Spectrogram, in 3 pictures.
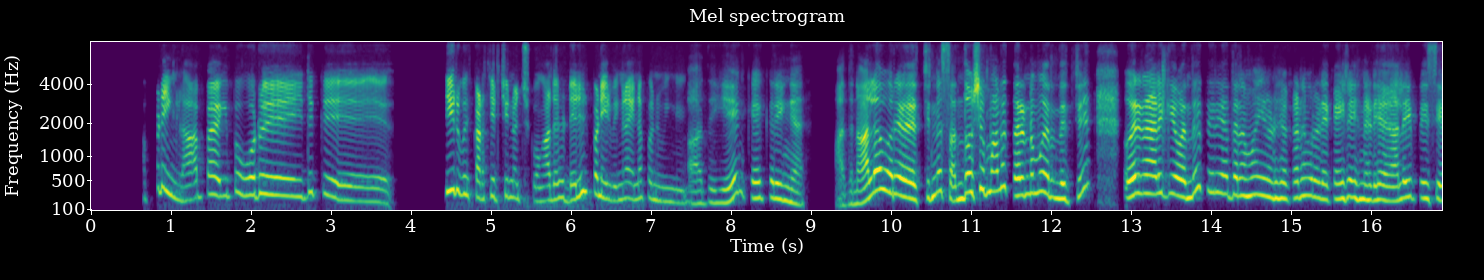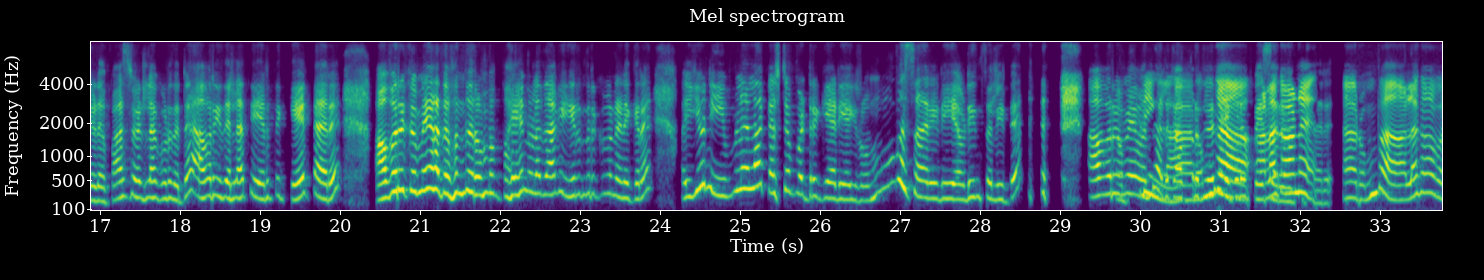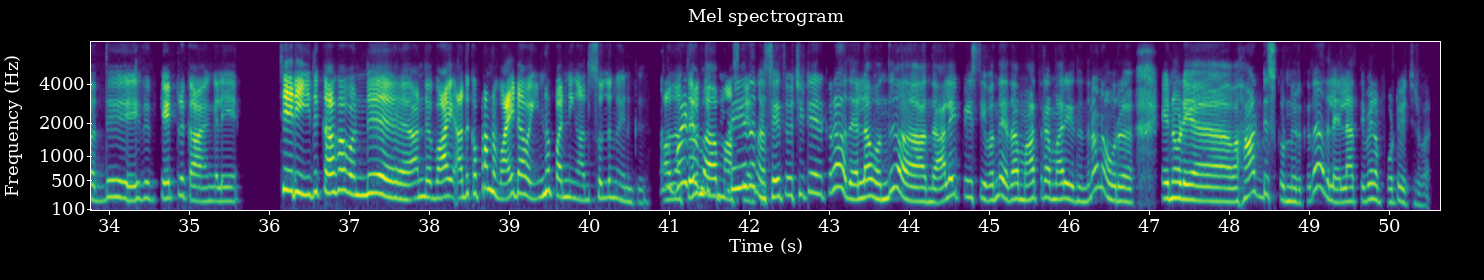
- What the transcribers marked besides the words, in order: in English: "டெலிட்"; laughing while speaking: "அதனால ஒரு சின்ன சந்தோஷமான தருணமும் … என்கூட பேச ஆரம்பிச்சுட்டாரு"; laugh; other background noise; in English: "ஹார்ட் டிஸ்க்"
- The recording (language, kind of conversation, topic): Tamil, podcast, முன்னேற்றம் எதுவும் இல்லை போலத் தோன்றும்போது, நீ எப்படி மன உறுதியுடன் நிலைத்திருப்பாய்?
